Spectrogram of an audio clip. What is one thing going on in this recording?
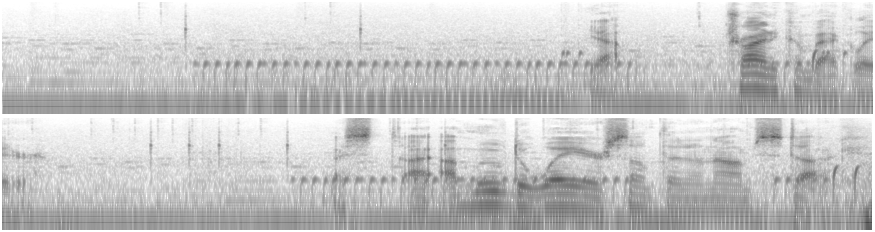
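A soft electronic tone hums as game dialogue text types out.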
